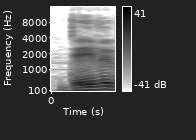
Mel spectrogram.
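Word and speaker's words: D4VD: give is David or D4 VD I think it's pronounced David though I have always had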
